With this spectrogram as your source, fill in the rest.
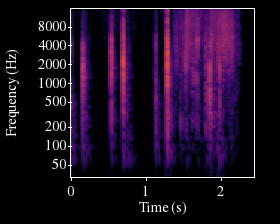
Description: Foley Footstep Hard Sole Dress Shoe Walk And Skid On Hollow Wood Surface; Foley Footsteps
